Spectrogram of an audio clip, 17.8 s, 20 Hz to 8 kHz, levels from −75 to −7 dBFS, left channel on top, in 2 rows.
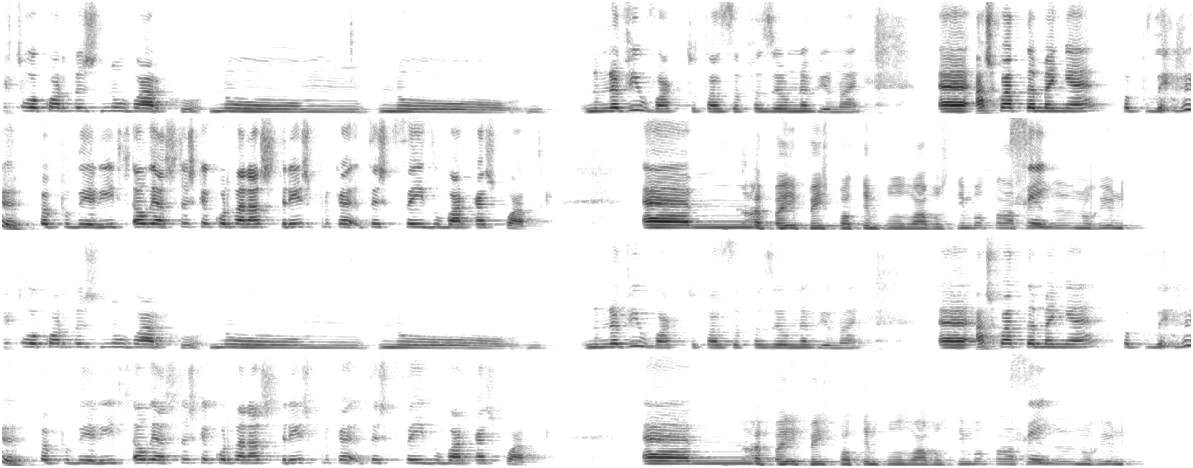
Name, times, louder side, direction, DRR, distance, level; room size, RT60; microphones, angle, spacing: voice 1, 0.0-4.0 4.4-6.8 7.0-12.9 13.7-14.6 16.6-16.8, left 5 dB, 70° left, 0.9 m, -29 dB
voice 2, 14.5-17.3, left 2 dB, 90° left, 1.2 m, -34 dB
13.0 x 13.0 x 7.4 m
head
